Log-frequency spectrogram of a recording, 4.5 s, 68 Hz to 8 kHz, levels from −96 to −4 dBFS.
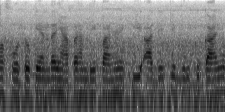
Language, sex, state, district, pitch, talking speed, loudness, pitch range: Hindi, male, Bihar, Muzaffarpur, 140 Hz, 170 wpm, -17 LUFS, 135-145 Hz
